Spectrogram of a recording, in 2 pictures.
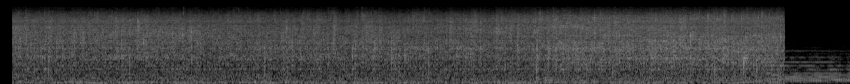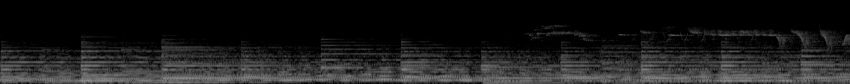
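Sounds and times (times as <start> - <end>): food sizzling in a wok: 0.2 - 7.9
soft music: 7.8 - 17.0.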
